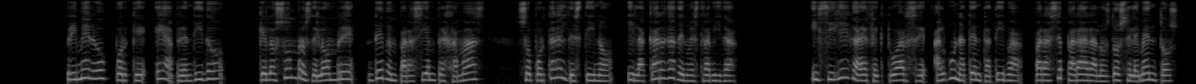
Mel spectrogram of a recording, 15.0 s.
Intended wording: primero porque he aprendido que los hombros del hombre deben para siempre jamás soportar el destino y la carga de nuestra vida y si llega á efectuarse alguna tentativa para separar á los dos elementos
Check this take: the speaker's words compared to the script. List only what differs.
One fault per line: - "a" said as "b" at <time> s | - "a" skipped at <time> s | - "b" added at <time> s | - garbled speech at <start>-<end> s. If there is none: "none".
none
